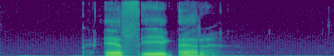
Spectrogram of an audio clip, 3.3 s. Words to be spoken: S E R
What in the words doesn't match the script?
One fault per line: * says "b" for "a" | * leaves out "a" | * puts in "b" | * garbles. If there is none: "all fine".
all fine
